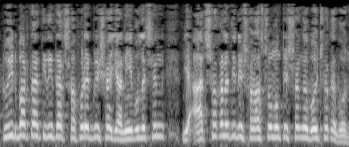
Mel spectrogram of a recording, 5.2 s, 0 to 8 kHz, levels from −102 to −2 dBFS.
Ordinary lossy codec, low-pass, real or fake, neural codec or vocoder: MP3, 48 kbps; 7.2 kHz; real; none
